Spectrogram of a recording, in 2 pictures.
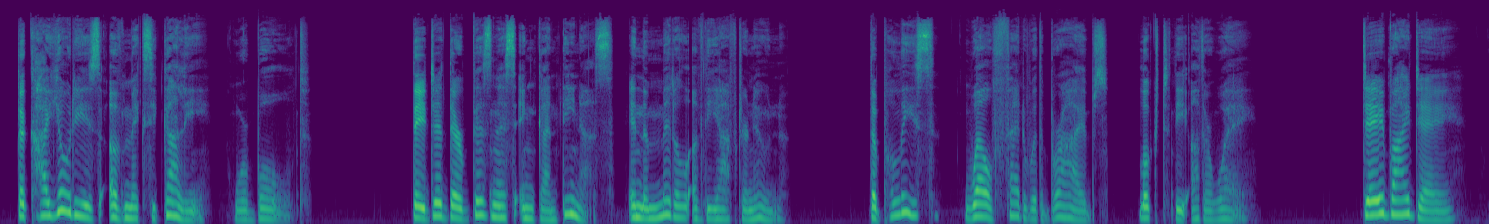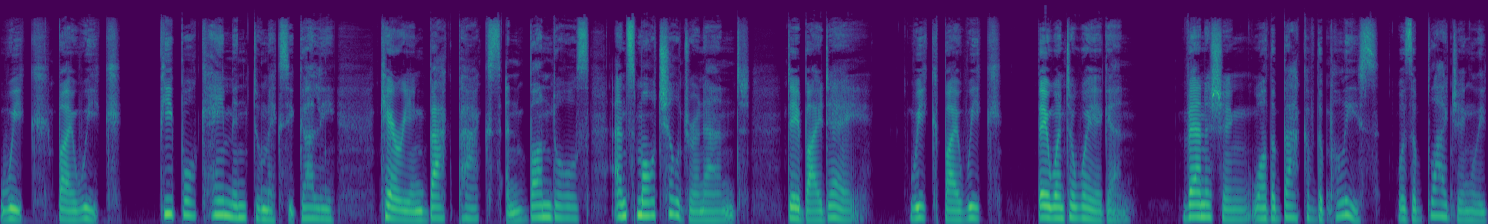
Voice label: Bilingual Audiobook Spanish Accented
